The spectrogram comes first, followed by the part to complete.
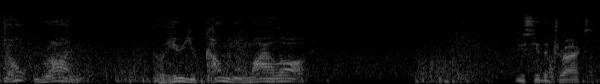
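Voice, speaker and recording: A man's voice: lively intonation, slow pace, very noisy. An American man playing a seasoned, watchful hunter in a video game, giving terse, patient instructions. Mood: focused, cautious. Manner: instructive, terse, low-key commands. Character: seasoned male hunter, patient, watchful outdoorsman guiding a companion. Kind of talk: naturalistic video game acting. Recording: game dialogue under loud outdoor ambience.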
